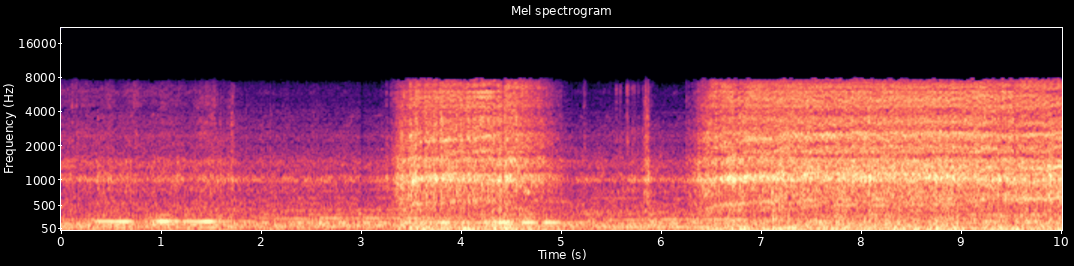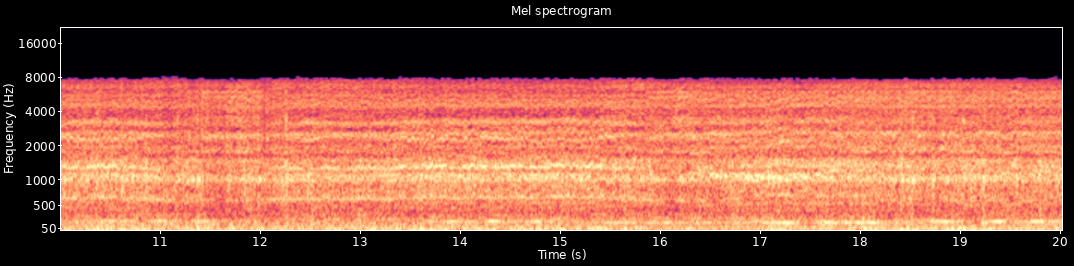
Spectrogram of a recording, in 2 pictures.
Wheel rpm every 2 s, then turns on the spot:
20, 50, 40, 120, 160, 160, 160, 160, 160, 160.
none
